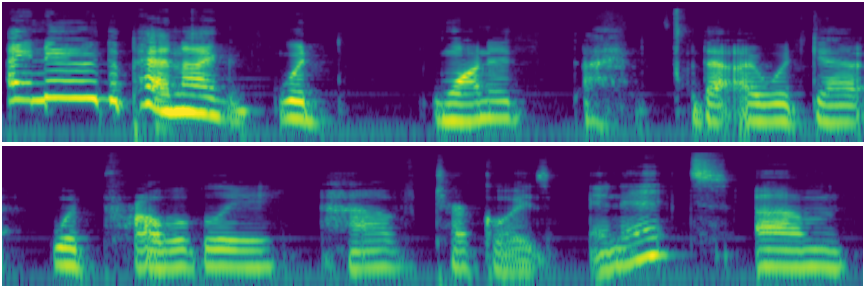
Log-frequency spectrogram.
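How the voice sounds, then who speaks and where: A woman's voice: deep voice, expressive, takes it slowly, creaky. A woman vlogging about fountain pens in a casual show-and-tell chat. She sounds tired and subdued, rambling and hesitant, with many ums and restarts.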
